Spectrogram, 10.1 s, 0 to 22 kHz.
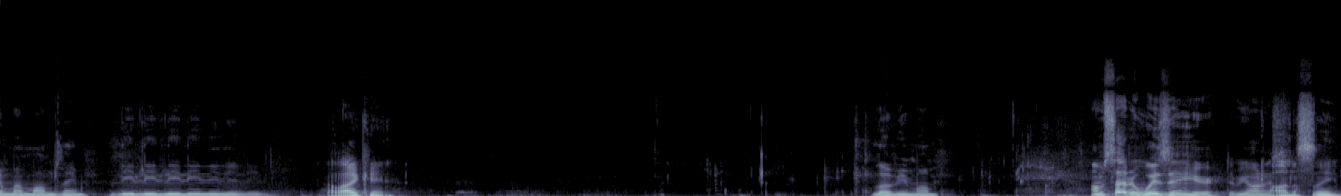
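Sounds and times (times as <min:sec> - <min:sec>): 
speech: 0:00.0 - 0:03.0, 0:06.5 - 0:07.2, 0:08.2 - 0:10.0
open-mouthed chewing with wet smacking and crunchy clicks: 0:04.4 - 0:08.2.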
